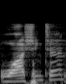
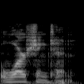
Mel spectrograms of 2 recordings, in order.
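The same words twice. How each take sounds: First: No R sound is added in the first syllable. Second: An R sound is added in the first syllable. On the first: The speaker calls it right. "so you do know how to say it right" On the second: The speaker calls it wrong. "pronounce words wrongly ... Washington with an R"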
